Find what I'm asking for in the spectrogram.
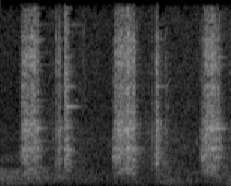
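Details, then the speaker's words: Opel/Chevrolet Astra suspension over a speed bump: dry scraping creaks in short bursts, about two per second, from the stabilizer bar rubbing in dried-out bushings; bushings replaced, noise gone. "esse barulho aí é o barulho do esfregando ali aquela a barra esfregando da ó na na buchele vamos trocar substituir"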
